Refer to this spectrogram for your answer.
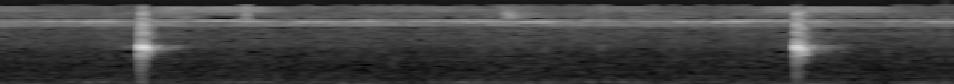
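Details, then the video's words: Two crisp clicking notes about two seconds apart from a perereca-macaco, Pithecopus nordestinus, an arboreal frog of northeastern Brazil, recorded calling during amplexus. A continuous thin high tone runs behind. "Vocalização e amplexo de Pithecopus nordestinus"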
